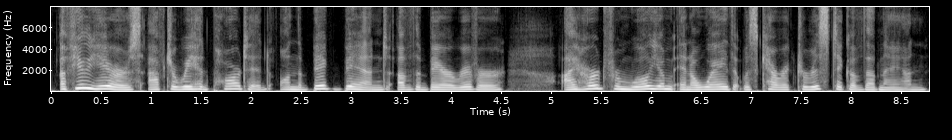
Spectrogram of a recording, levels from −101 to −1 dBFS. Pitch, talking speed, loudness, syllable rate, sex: 225 Hz, 190 wpm, -17 LUFS, 4.6 syllables/s, female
